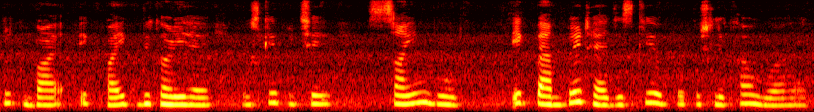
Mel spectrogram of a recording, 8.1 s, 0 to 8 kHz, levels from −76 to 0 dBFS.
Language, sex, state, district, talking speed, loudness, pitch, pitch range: Hindi, female, Arunachal Pradesh, Lower Dibang Valley, 140 wpm, -19 LUFS, 220 Hz, 205-235 Hz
